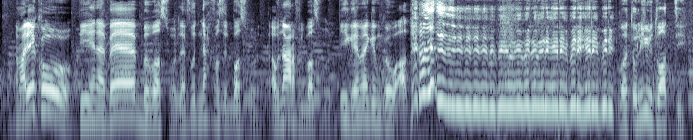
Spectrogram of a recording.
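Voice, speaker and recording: A man's voice: on the high side, lively intonation, very fast, music in the background. A young man with an Egyptian accent commenting on a horror mobile game as a YouTuber, joking, swearing often and startling easily. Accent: Egyptian Arabic. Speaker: gaming YouTuber.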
